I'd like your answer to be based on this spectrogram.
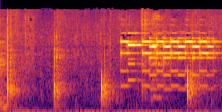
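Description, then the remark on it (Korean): A phone starts ringing partway through, a steady, bright electronic tone with high ringing overtones, after a few dull, evenly spaced knocks. One more thud lands during the ringing. No one speaks. “저는 잠깐 전화 좀 받고 오겠습니다.”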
